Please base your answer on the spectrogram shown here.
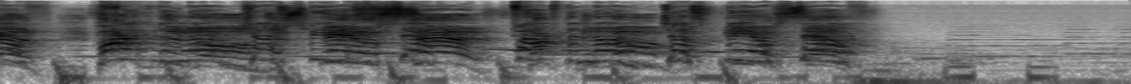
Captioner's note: shouting together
